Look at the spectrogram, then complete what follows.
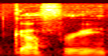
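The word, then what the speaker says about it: Giuffre: And thank you for correcting how I've been mispronouncing her name. It's Guffrey.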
